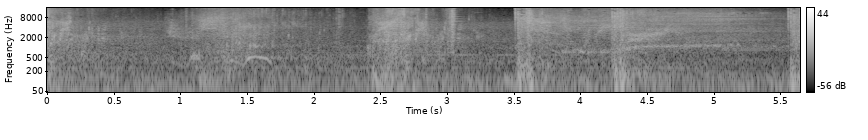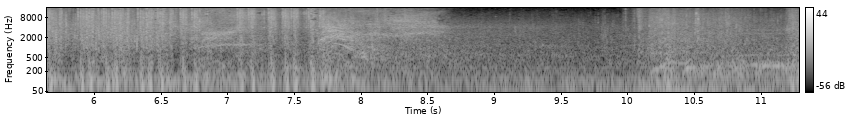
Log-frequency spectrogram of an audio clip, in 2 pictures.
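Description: Gunfire in the PC version of Resident Evil 2 Remake, in several loud sharp bursts spread through the clip, mixed with splashing and whooshing game sounds and no talk.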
